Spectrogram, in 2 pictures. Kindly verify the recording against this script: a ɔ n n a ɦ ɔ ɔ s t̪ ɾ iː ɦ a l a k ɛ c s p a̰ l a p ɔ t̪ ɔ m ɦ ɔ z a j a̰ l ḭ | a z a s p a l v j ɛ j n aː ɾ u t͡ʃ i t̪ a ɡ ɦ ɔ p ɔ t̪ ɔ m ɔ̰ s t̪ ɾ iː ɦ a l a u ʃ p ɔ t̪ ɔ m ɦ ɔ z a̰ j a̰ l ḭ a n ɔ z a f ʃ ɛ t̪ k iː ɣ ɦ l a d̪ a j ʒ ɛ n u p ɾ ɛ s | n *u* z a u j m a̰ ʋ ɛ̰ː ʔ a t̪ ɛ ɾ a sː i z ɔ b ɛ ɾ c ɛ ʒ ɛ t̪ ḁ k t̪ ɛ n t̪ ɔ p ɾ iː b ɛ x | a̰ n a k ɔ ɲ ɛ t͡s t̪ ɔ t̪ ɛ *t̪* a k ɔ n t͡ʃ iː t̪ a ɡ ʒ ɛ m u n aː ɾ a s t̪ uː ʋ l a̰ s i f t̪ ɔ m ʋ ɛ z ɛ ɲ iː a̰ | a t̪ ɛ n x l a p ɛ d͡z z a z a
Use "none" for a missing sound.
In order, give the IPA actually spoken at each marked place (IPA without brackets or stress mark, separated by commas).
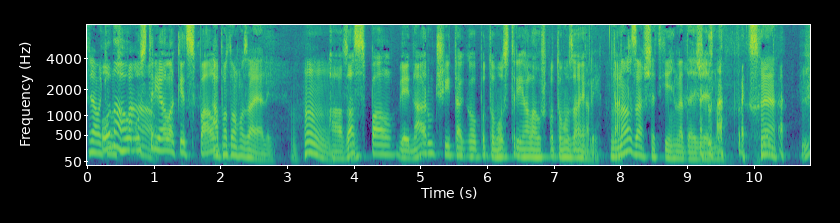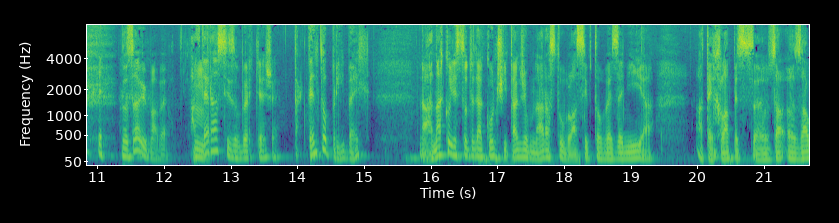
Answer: ɔ, d̪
